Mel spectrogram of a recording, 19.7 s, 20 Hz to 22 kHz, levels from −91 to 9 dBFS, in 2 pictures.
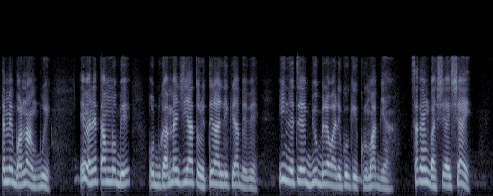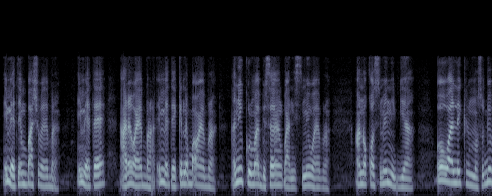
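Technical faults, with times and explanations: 12.88 to 12.90 s and 17.78 to 17.81 s, packet loss on an ADPCM call: each time the speech drops into a hard-edged gap of about 20 ms, roughly one packet, and then comes back slightly distorted, with brief roughness. The lost packet was filled with silence, so the receiving decoder's adaptive predictor and step size stopped matching the sender's. It took some tens of milliseconds to realign, which is why the distortion fades rather than stopping abruptly.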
